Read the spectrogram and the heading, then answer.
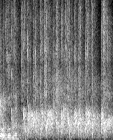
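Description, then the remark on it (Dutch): A burst of applause for a colleague named talent of the year in their field: steady, dense clapping from a group that holds at an even loudness for about two seconds, with a brief voice audible at the very start. “Nou, nou applaus.”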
